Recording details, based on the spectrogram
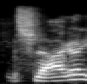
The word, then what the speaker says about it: Schlager: is Schlager. Is that the right way to say it? – Schlager, yes.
